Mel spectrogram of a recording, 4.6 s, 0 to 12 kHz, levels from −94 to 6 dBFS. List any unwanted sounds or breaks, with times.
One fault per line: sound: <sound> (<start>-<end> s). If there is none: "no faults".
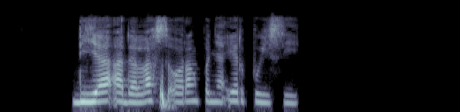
no faults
